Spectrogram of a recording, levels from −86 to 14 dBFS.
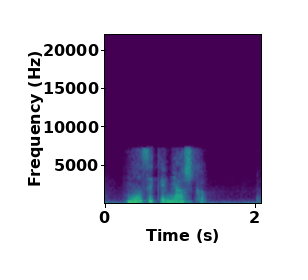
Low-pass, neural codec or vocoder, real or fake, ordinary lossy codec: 7.2 kHz; codec, 16 kHz in and 24 kHz out, 0.4 kbps, LongCat-Audio-Codec, fine tuned four codebook decoder; fake; AAC, 32 kbps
